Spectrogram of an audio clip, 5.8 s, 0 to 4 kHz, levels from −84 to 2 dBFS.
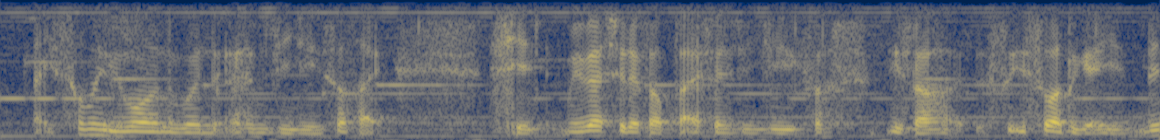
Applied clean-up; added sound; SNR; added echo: none; Wind chime; 15 dB; none.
